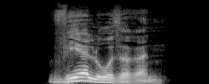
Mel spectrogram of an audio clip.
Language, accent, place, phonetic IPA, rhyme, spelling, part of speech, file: German, Germany, Berlin, [ˈveːɐ̯loːzəʁən], -eːɐ̯loːzəʁən, wehrloseren, adjective, De-wehrloseren.ogg
- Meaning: inflection of wehrlos: 1. strong genitive masculine/neuter singular comparative degree 2. weak/mixed genitive/dative all-gender singular comparative degree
